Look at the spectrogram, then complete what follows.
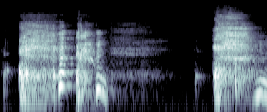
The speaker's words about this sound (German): da muss ich schon husten und schlucken, wie ihr hört.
